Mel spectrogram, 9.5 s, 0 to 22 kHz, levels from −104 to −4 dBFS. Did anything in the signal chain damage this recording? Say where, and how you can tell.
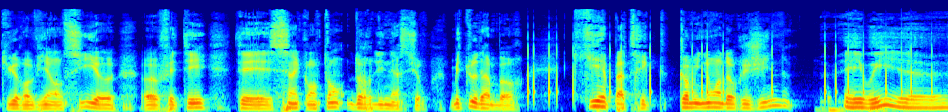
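Yes: a train of clicks from 5.27 to 9.32 s, after "tout d'abord". About twenty similar pops at roughly 5 per second, irregularly spaced and about 15 dB above the speech, likely from interference in the analogue wiring.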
